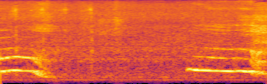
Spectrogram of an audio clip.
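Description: A toddler's high-pitched vocalizing: a short rise-and-fall squeal at the start and a longer falling wordless call near the end.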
